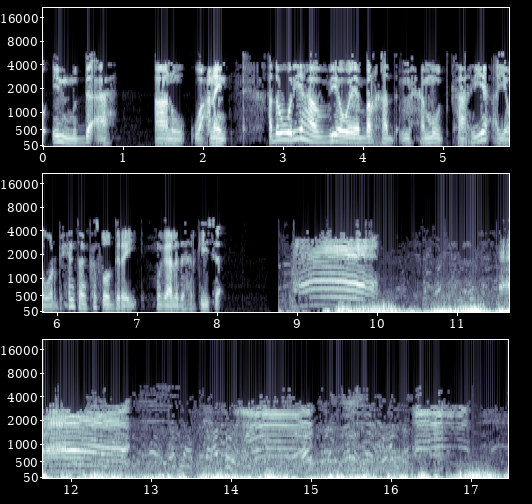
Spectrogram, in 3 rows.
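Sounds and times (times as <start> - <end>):
speech: 0.1 - 8.2
sheep and goats bleating at a busy livestock sale yard: 8.8 - 10.1, 11.5 - 12.8, 14.1 - 15.1, 16.2 - 17.4
constant rumble of animal movement: 8.8 - 15.0.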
